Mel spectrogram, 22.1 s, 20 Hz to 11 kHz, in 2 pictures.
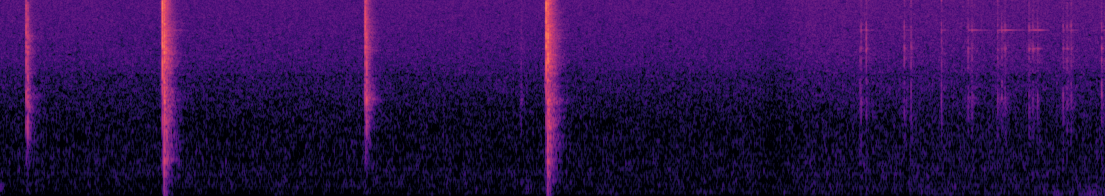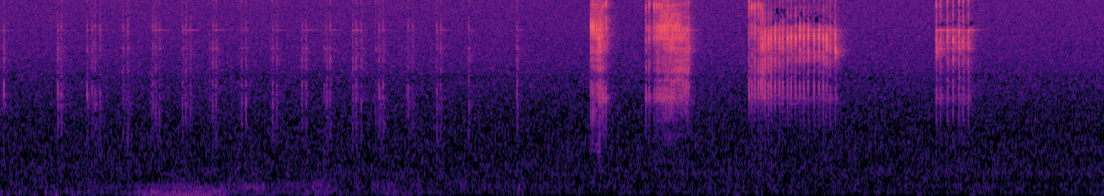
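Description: Shimano 00 Stella 4000SS spinning reel: the bail snapping open and shut with four sharp metallic clicks, then the front drag knob being turned with a run of fine, even clicks. Near the end, four short buzzing bursts as the spool is turned against the drag.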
